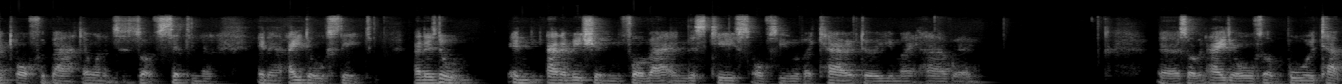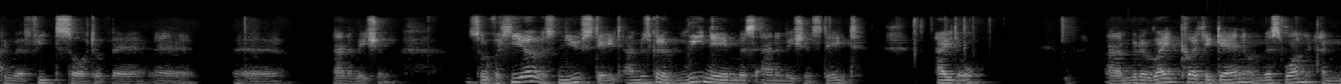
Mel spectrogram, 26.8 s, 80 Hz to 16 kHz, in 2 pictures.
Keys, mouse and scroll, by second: 3.5 shift+click, 4.2-15.7 drag, 15.7-19.7 drag, 22.1-23.4 typing, 26.0 right click.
